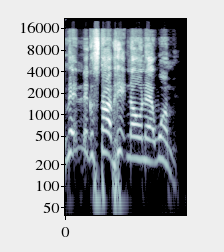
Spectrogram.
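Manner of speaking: high, hollered call-out. Retelling yelling at a man from a car window: imitating own past yell. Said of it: "I let down my passenger window and I yelled".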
